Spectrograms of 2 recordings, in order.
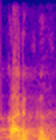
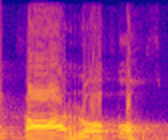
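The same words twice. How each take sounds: First: "कर्क" with र् as a half sound straight into क; half-R pronunciation. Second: "का रॉ को" slowly, letter by letter; full-R pronunciation. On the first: Teacher proving half R can be spoken, half-R pronunciation. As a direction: say "कर्क" short, no vowel after र्. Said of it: "ये आधे रॉ का उच्चारण है". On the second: Teacher spelling out कारक for contrast, full-R pronunciation. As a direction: sound out "का रॉ को" with R as a whole syllable. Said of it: "पूरा रॉ का उच्चारण है". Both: Shown as a demonstration.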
